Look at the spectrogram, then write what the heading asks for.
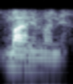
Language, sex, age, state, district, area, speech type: Manipuri, male, 60+, Manipur, Chandel, rural, conversation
